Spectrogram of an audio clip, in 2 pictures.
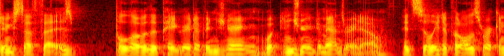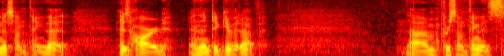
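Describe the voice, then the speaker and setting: A man with an American accent speaks at a very fast pace, with fairly low pitch and vocal fry. His loudness is very even, though he leaves long, frequent pauses. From US, Idaho. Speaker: podcast co-host, software engineer. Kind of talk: casual chat.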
